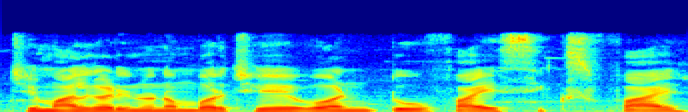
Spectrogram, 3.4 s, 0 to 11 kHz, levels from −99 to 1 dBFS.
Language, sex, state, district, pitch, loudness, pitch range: Gujarati, male, Maharashtra, Mumbai Suburban, 120 Hz, -14 LUFS, 120-125 Hz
